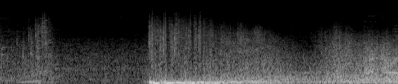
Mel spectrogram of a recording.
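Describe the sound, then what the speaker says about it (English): Guns of the USS New Orleans cruiser fire in World of Warships. A faint early thump is followed by a loud booming salvo that rolls on and rumbles away. "See if we can't give him some parting shots as well."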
